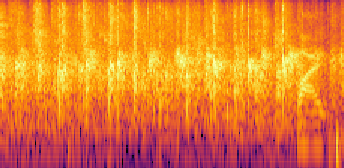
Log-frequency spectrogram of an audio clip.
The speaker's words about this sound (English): And I think they're worthy of a round of applause at this stage and every stage.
